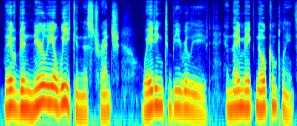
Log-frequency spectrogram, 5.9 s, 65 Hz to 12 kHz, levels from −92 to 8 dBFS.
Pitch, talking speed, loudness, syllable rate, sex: 140 Hz, 180 wpm, -16 LUFS, 4.6 syllables/s, male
